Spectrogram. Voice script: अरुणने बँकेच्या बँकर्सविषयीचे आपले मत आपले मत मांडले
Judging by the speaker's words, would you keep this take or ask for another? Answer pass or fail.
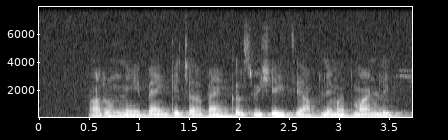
fail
